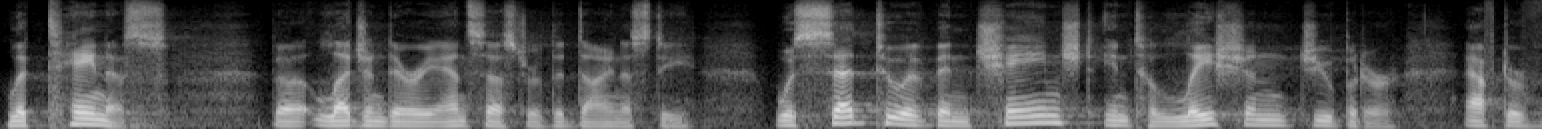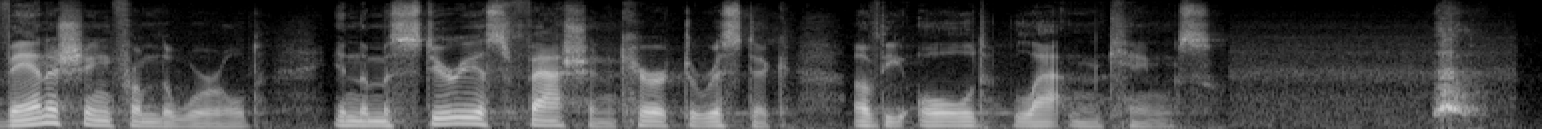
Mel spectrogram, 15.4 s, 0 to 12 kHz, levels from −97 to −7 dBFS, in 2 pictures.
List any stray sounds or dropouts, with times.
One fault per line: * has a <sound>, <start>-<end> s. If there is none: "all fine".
* has a bark, 14.9-15.2 s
